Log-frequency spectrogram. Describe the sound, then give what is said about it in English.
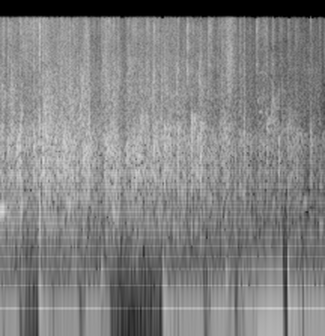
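An audience applauds steadily, a dense, loud wash of many hands clapping that holds at an even level for several seconds. “Can I get another round of applause, please?”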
